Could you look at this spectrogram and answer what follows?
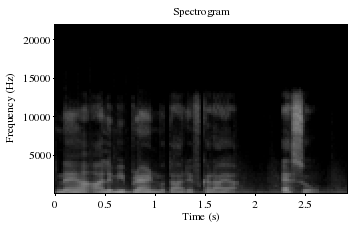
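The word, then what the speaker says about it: Esso: عالمی برانڈ متعارف کرایا، ایسو۔ یہ نام دراصل ایس اور او یعنی اسٹینڈرڈ آئل کا صوتی تلفظ تھا۔ امریکہ کے باہر جہاں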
